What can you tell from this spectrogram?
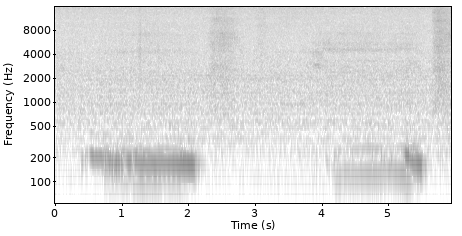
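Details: A sleeping dog snores like an old man, as it does every night: two low, rumbling, droning snores with a pause between, the second ending in a rising snort.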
